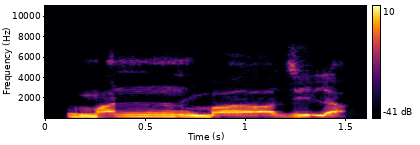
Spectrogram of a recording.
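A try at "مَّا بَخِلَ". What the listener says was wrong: মাম বাখিলা। মান হবে না, মাম। মান হবে না, মাম।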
